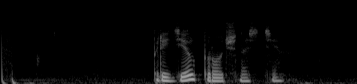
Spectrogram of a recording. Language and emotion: Russian, neutral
